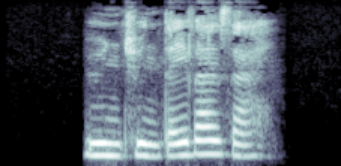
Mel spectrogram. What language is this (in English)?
Cantonese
